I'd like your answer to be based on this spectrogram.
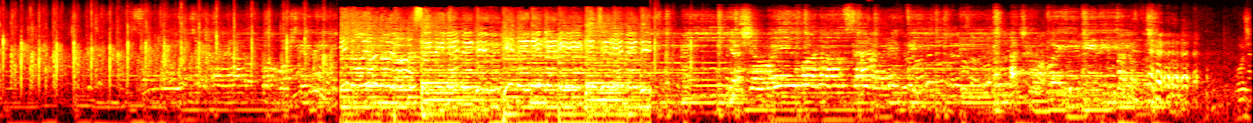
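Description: An audience at an engagement party applauds loudly and continuously, blended with music and some crowd noise, swelling after the first few seconds and then holding steady.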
